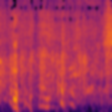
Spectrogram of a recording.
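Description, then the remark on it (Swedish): A short burst of applause after a joke, with voices whooping and calling out over it, the clapping a steady noisy wash lasting under two seconds. “En applåd.”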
